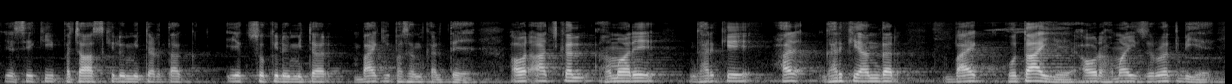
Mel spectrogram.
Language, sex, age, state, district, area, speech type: Urdu, male, 30-45, Bihar, Khagaria, rural, spontaneous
